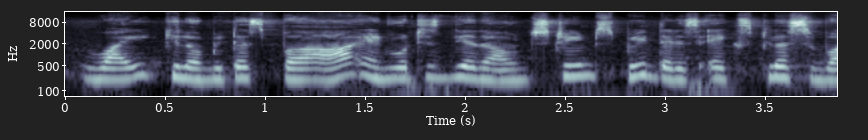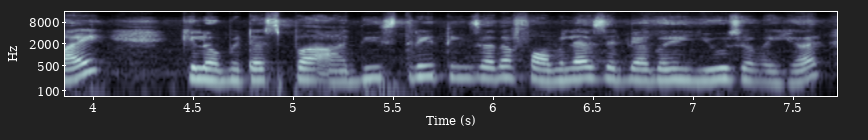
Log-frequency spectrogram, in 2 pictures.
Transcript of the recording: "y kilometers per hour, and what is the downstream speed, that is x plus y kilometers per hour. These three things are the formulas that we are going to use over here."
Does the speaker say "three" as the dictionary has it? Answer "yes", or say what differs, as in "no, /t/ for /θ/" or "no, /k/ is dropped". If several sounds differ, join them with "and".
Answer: no, /t/ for /θ/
